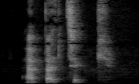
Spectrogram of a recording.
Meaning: plural of apathique
- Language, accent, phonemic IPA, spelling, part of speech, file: French, Canada, /a.pa.tik/, apathiques, adjective, LL-Q150 (fra)-apathiques.wav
